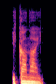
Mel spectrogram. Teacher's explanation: In the flat-type verbs, even if they turn into the negative form, they have no accent. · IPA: [ikanai]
